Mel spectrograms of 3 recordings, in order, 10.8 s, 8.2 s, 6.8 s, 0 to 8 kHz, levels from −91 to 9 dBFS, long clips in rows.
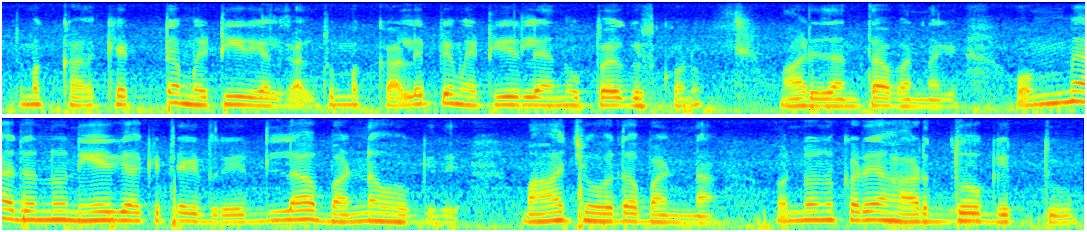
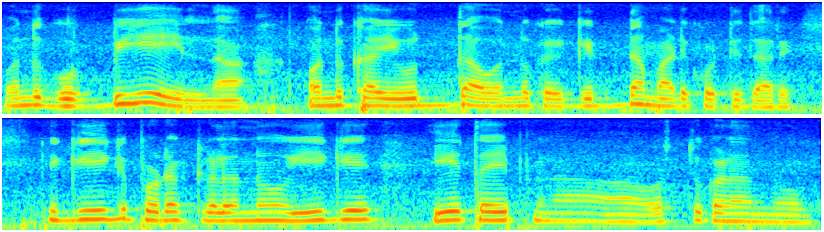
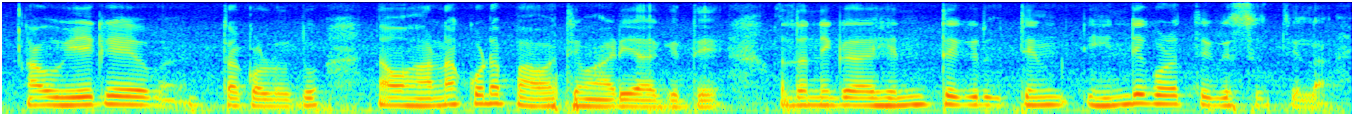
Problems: constant background noise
